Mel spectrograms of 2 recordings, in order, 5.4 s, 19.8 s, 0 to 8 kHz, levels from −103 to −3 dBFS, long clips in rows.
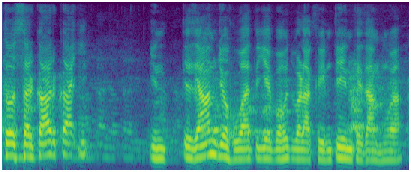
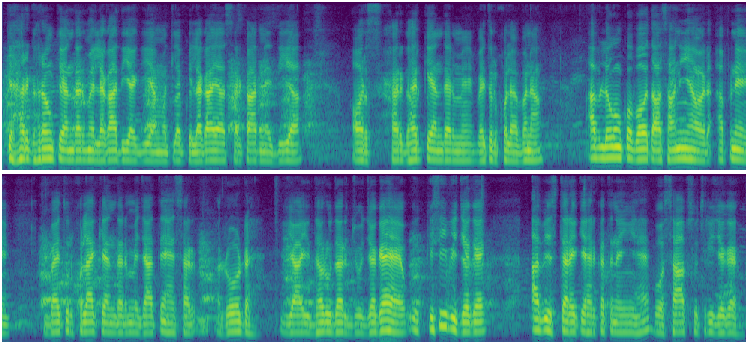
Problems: constant background noise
